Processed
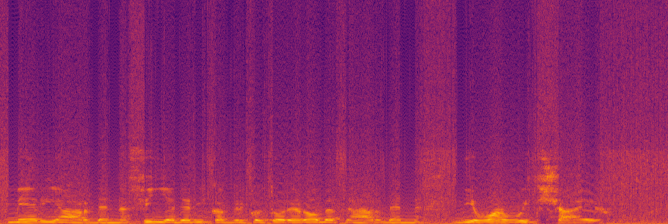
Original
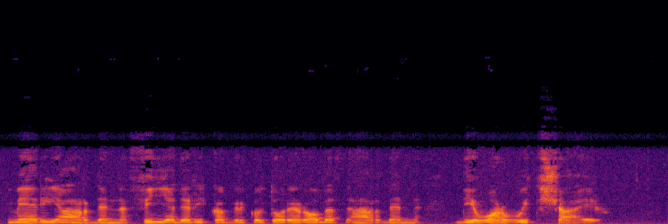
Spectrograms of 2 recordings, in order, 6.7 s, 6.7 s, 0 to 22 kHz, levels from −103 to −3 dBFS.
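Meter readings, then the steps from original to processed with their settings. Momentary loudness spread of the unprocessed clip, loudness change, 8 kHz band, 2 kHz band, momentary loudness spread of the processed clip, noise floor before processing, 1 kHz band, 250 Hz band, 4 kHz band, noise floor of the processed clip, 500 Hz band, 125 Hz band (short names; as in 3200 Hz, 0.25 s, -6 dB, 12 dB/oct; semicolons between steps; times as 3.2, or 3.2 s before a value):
9 LU, +2.0 dB, n/a, +3.0 dB, 8 LU, -62 dBFS, +2.0 dB, +3.0 dB, +5.5 dB, -36 dBFS, +2.5 dB, +4.5 dB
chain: zero-crossing step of -30 dBFS; pre-echo 0.125 s -22 dB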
